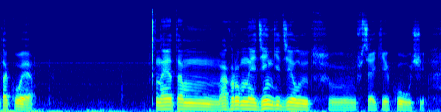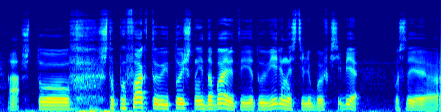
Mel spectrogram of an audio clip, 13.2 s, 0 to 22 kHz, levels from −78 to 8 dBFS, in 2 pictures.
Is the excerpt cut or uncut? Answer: cut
